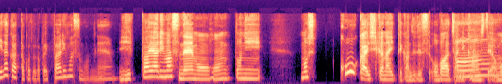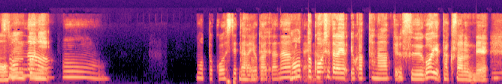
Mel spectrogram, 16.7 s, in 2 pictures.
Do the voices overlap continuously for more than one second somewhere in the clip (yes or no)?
yes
